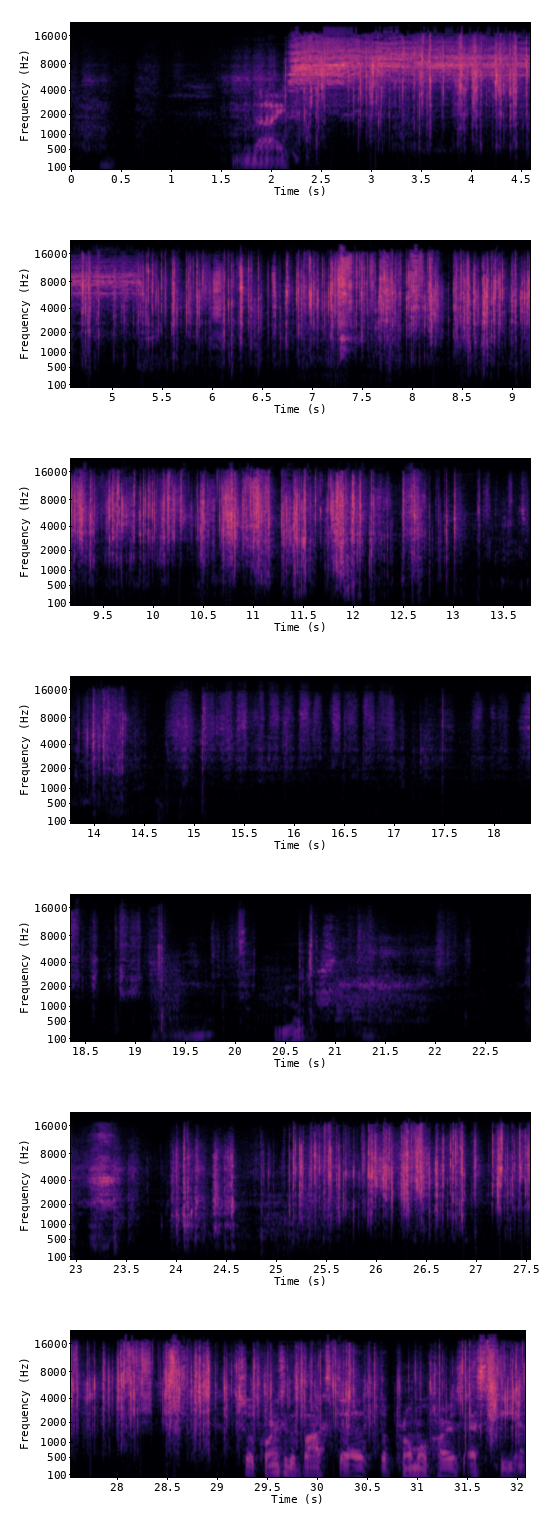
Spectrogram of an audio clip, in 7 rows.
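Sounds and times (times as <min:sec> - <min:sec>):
foil wrapper tearing and crinkling: 0:02.2 - 0:14.4, 0:23.9 - 0:32.0.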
